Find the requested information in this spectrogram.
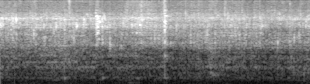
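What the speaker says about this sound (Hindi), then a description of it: "और इन्हें अच्छी तरह से भून लेते हैं।" Chopped tomato and green chillies fry in a pan for a coriander rice dish, giving a steady, close, even sizzle with faint crackles and no talking.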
